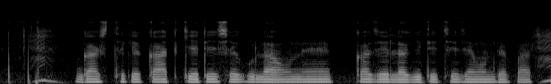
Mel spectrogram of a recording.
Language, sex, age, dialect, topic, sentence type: Bengali, male, <18, Western, agriculture, statement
